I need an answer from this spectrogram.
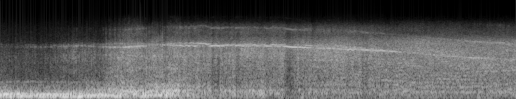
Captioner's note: planes whistling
